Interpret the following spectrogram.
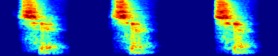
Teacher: una africada ocluconstrictiva tiene una fase oclusiva, concretamente una T, y luego esta fase fricativa. Entonces, como tiene dos fases, realmente tiene dos símbolos, ¿no?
